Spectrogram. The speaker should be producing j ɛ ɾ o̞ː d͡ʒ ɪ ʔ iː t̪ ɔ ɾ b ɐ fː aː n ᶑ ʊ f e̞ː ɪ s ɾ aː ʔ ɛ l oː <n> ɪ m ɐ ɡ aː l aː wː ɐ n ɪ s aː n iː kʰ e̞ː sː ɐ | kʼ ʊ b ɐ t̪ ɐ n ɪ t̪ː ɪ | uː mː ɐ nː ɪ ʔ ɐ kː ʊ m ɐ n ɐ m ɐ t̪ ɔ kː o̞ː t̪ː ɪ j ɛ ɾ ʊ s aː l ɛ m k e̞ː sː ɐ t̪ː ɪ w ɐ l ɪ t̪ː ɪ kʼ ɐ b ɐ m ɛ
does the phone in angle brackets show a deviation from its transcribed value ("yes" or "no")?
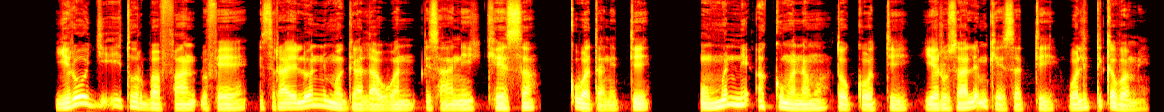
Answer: yes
